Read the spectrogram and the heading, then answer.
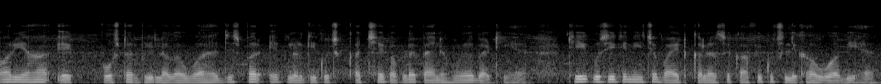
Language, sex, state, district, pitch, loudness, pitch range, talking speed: Hindi, male, Maharashtra, Solapur, 100 Hz, -29 LUFS, 95-110 Hz, 220 wpm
